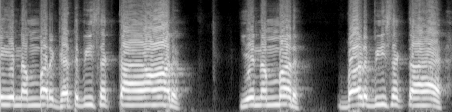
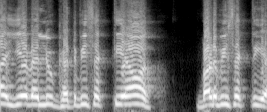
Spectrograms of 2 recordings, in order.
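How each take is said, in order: First: Slower, with pauses between the parts; slow repeat. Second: Said in the usual way. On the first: Shown as a demonstration. Teacher to students, repeating the point slowly. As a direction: spell it out slowly for the class. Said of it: "teacher repeats it slowly". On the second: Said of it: "teacher restates the point".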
